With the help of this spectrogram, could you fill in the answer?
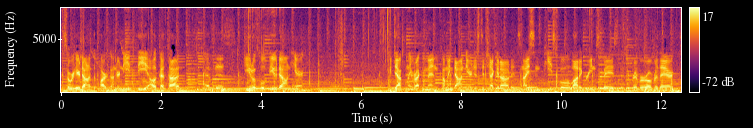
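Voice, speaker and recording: A man speaks at a fairly quick pace. Loud music plays behind him, and the sound is dry with no echo. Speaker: travel vlogger. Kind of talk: casual vlog chat. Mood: relaxed, upbeat. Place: open country.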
